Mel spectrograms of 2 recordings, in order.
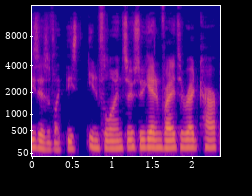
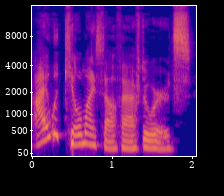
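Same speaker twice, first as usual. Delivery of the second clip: ordinary talk, nothing marked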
